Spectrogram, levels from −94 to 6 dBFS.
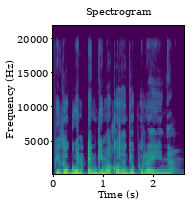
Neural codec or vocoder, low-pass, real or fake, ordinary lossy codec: vocoder, 44.1 kHz, 128 mel bands every 256 samples, BigVGAN v2; 19.8 kHz; fake; none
